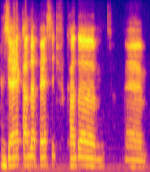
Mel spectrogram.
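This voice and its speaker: Bright-voiced man streaming his art. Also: medium pitch, steady tone, takes it slowly, clean tone. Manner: thinking aloud while he works, explaining his process to chat; reads viewer comments aloud and answers them. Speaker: artist streaming his work. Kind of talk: casual livestream commentary.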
